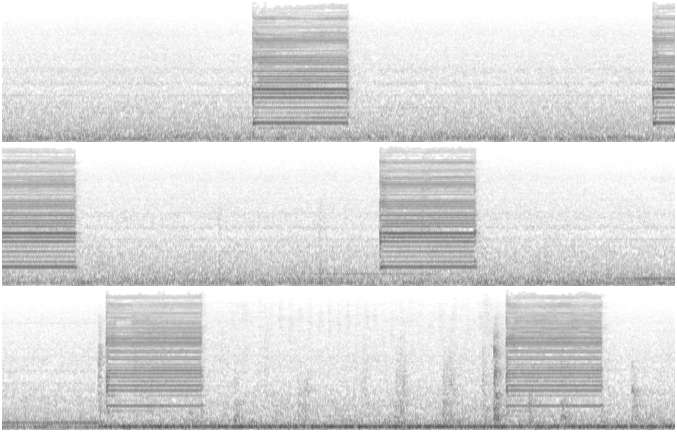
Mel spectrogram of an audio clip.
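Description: Telephone ringing with a buzzing ring: five rings about a second long, one every four seconds. A steady low hum comes in about three-quarters of the way through.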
